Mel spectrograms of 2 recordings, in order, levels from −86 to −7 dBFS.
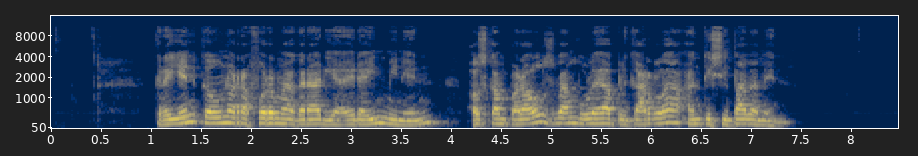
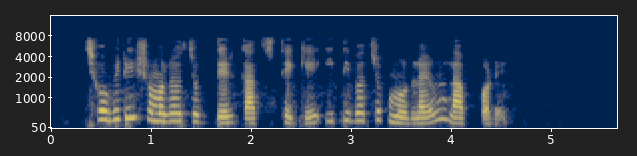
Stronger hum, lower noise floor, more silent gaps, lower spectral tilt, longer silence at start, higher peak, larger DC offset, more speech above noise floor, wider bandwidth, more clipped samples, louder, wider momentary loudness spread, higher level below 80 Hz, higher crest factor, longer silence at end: neither; about the same, -83 dBFS vs -86 dBFS; neither; first, -6.5 dB/octave vs -4 dB/octave; first, 1.05 s vs 0.35 s; about the same, -8 dBFS vs -8 dBFS; neither; about the same, 58 dB vs 59 dB; first, 11.5 kHz vs 7.8 kHz; neither; about the same, -25 LUFS vs -27 LUFS; about the same, 9 LU vs 9 LU; about the same, -70 dBFS vs -72 dBFS; about the same, 18 dB vs 20 dB; about the same, 1.1 s vs 1.15 s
